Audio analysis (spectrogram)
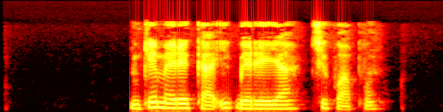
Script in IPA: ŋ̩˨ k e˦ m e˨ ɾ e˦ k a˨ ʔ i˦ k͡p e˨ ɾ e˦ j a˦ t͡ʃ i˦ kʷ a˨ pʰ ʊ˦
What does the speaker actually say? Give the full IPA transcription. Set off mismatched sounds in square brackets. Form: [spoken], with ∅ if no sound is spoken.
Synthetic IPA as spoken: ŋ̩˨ k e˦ m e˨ ɾ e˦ k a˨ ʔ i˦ k͡p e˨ ɾ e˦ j a˦ t͡ʃ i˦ kʷ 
